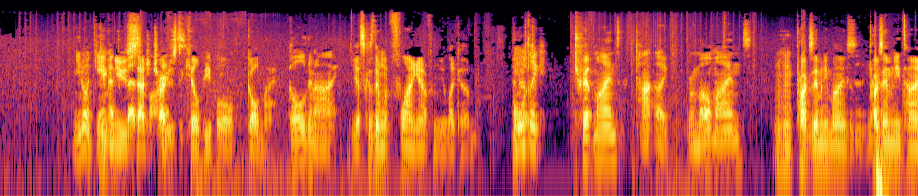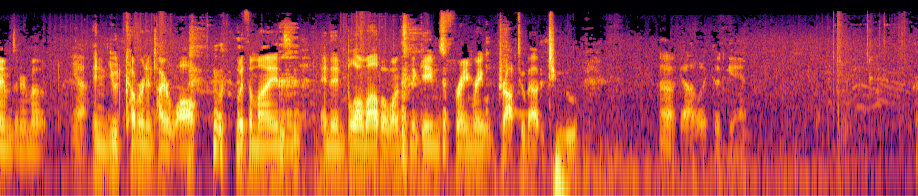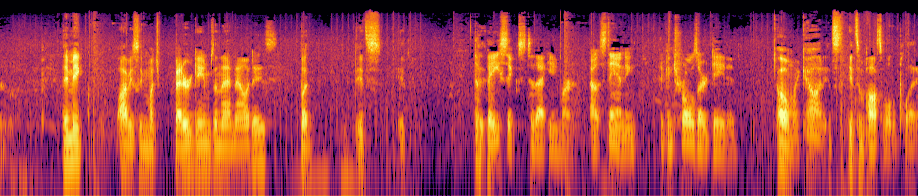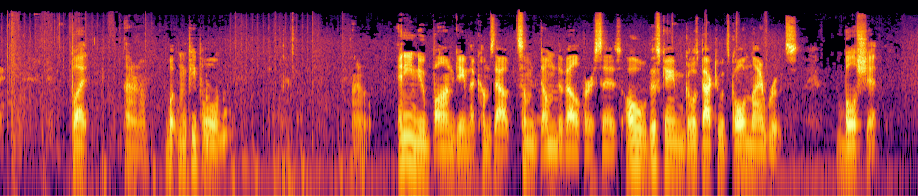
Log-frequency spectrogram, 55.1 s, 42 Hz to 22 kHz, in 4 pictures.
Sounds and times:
Narration, monologue: 0:00.1 - 0:25.4, 0:26.0 - 0:54.7.

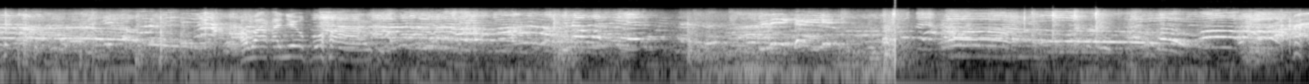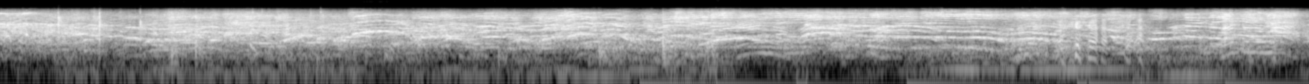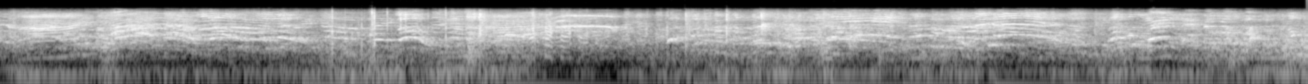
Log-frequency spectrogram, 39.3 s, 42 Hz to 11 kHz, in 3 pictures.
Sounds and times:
Inside, large room or hall: 0:00.0 - 0:39.2.

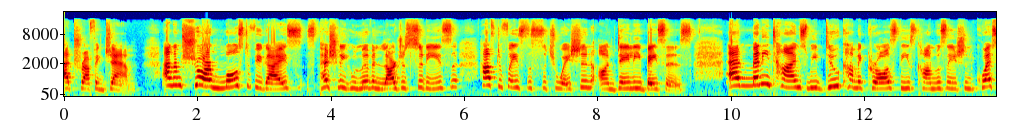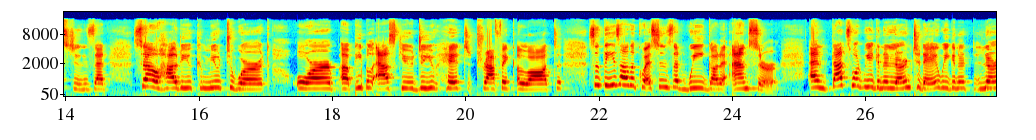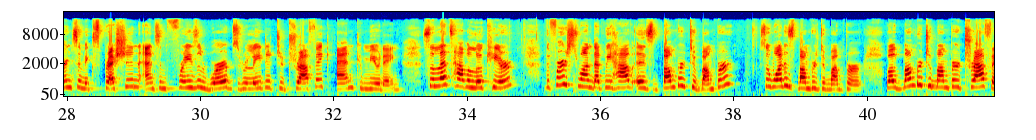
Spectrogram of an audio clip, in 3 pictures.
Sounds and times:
Speech: 0:00.0 - 0:09.4, 0:10.0 - 0:41.9.

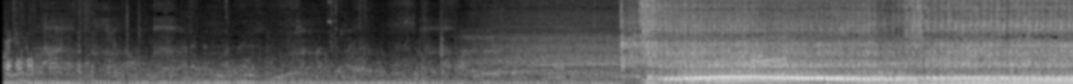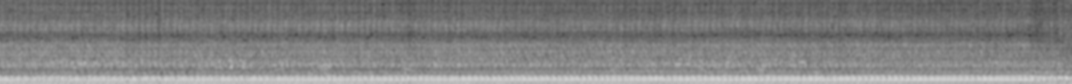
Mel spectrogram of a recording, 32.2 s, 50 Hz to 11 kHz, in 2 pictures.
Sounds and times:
Vehicle: 0:00.0 - 0:32.1.

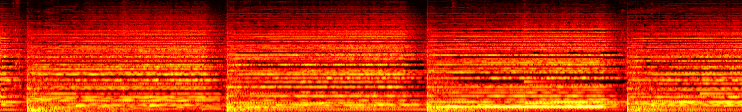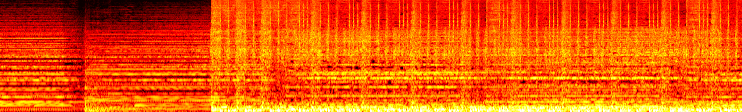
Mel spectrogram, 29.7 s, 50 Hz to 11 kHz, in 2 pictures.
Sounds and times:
Music: 0:00.0 - 0:29.6.

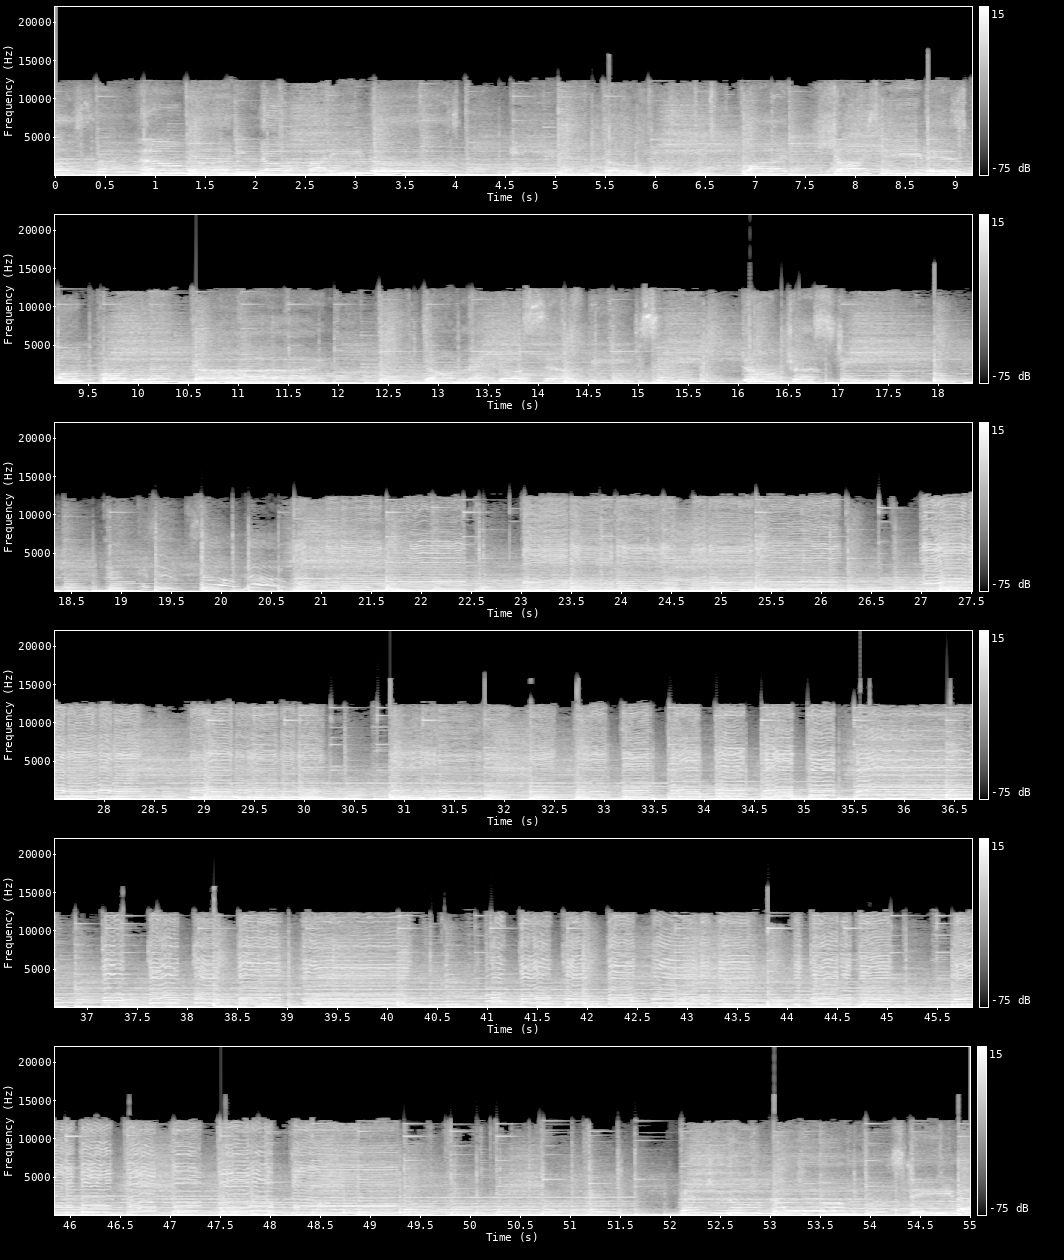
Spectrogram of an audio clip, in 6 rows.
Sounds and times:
Jingle (music): 0:00.0 - 0:55.0.

